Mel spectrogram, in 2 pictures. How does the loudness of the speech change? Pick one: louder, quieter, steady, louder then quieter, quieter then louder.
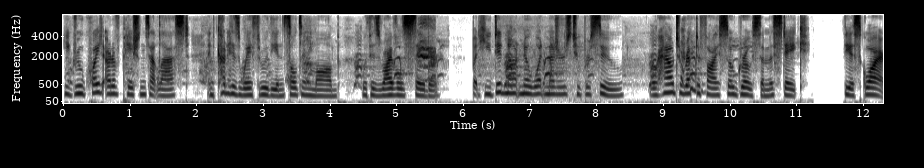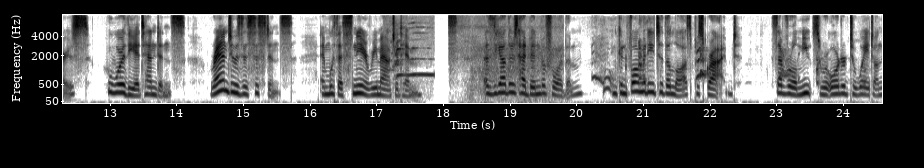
steady.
